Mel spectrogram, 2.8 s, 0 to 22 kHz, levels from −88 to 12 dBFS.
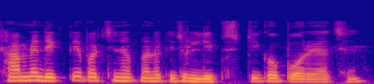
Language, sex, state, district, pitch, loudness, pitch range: Bengali, male, Tripura, West Tripura, 150 Hz, -16 LUFS, 135-170 Hz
